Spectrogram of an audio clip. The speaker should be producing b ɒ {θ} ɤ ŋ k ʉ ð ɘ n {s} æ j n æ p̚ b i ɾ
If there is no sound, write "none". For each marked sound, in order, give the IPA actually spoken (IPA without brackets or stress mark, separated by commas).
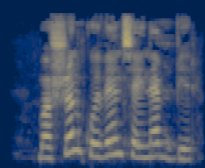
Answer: ʃ, s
